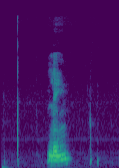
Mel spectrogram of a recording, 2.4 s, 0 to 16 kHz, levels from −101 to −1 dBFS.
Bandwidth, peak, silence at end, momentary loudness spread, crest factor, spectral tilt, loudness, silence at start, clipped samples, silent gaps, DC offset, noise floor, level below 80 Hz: 11 kHz; -20 dBFS; 0.55 s; 15 LU; 22 dB; -7 dB/octave; -40 LUFS; 0.05 s; under 0.1%; none; under 0.1%; -79 dBFS; -74 dBFS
